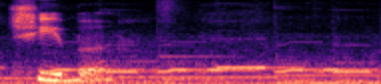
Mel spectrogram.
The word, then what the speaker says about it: Chiba: This is Chiba. Like Chiba Huts, but it's spelled with an I because it's cuter.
